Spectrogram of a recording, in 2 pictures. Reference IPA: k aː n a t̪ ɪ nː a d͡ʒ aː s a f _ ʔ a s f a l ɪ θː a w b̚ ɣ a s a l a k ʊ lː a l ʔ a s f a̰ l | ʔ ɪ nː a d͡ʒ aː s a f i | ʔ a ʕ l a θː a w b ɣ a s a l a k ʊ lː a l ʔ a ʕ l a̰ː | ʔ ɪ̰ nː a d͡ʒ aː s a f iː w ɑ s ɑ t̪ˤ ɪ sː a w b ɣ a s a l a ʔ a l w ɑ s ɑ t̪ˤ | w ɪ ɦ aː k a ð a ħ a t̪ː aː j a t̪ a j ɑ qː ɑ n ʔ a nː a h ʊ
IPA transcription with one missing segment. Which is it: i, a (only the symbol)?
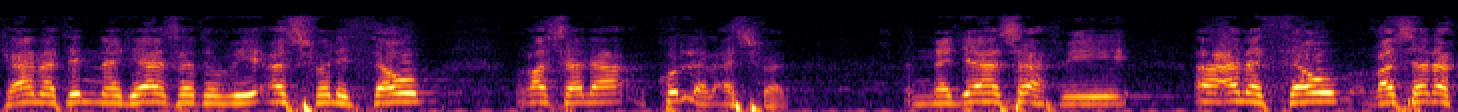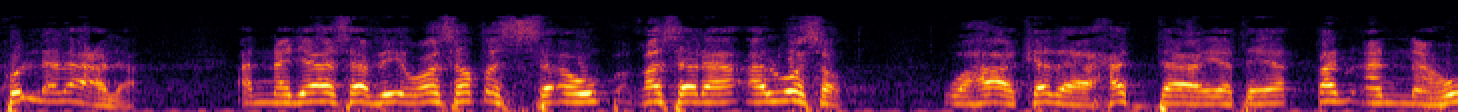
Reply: i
